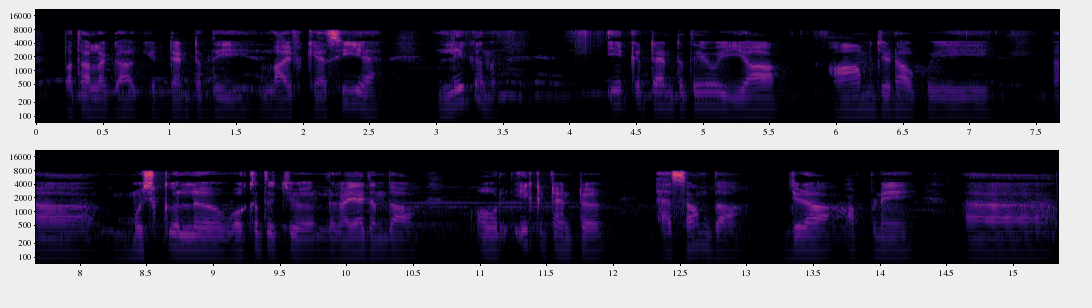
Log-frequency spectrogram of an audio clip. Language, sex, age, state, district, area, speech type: Dogri, male, 60+, Jammu and Kashmir, Udhampur, rural, spontaneous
